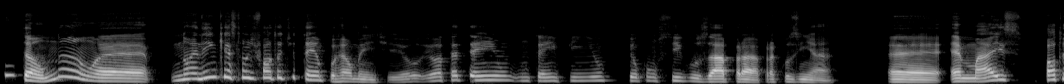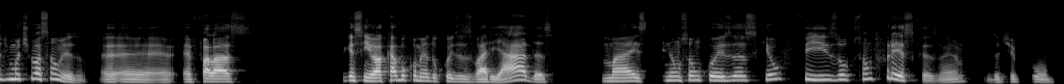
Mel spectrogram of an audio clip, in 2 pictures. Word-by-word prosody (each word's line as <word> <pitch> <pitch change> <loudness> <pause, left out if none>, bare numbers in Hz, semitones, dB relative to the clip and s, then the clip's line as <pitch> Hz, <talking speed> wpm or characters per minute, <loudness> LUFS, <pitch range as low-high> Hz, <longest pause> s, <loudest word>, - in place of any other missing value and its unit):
Então, 420 - +4
não, 245 - 0
eh, 145 -3 +4 0.2
não 220 +8 -2
é 260 - 0
nem 315 +6 +2
questão 320 -2 0
de 295 - +1
falta 310 +1 -1
de 305 +4 -9
tempo 205 - -2
realmente, 120 -6 -5
eu 125 +5 -9
eu 155 +4 -5
até 180 +3 -5
tenho 200 0 -1
um 170 -4 -11
tempinho 170 +2 -9 0.2
que - - -5
eu 165 - -5
consigo 165 -1 -9
usar 130 -2 +4
pra 120 -4 +1
pra 120 +2 -8
cozinhar, 115 -7 -6 0.5
é 110 -3 +4
é 145 +3 +4
mais 190 +9 +2 0.2
falta 220 +3 +2
de 225 - -5
motivação 245 0 +1
mesmo. 110 - -2
Eh 115 -3 -2
eh, 125 - -3
é - - -3
falar 130 +1 +7
as 130 0 -9 0.9
porque, 190 +2 +1
assim, 180 -1 -1
eu 155 - +9
acabo 200 +7 +4
comendo 175 -7 -2
coisas 130 -4 -3
variadas, 120 - +3 0.5
mas 150 +1 +1 0.2
que 185 - -16
não 185 0 -1
são 200 +2 -2
coisas 195 +1 0
que 225 - -6
eu 245 +3 -2 0.2
fiz 215 -3 -1
ou 225 -1 0
que 220 - -25
são 245 +4 -5
frescas, 200 - -1
né, 110 +5 -6 0.2
do 115 +2 -10
tipo 115 -1 -8
165 Hz, 165 wpm, -22 LUFS, 125-205 Hz, 0.9 s, eu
